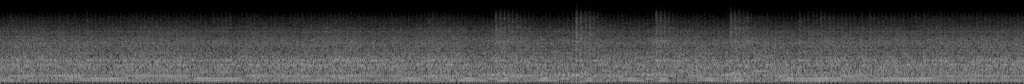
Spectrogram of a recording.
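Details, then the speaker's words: Exmark EC21KA mower with a Kawasaki FJ180 in a backyard: steady run sags and stumbles as the mower jolts over bumps; owner suspects a sticking carburetor float or air getting into the fuel system; engine bogging over bumps. "so i noticed the times when i start to die down is when is when i'm hitting a few bumps here and there in the backyard"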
